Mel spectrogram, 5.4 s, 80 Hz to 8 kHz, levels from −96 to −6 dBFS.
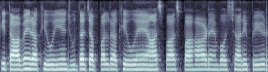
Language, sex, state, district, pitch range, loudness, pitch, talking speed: Hindi, female, Chhattisgarh, Bastar, 190-200 Hz, -18 LUFS, 195 Hz, 165 wpm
